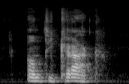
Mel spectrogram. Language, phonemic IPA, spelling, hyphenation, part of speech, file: Dutch, /ˌɑn.tiˈkraːk/, antikraak, an‧ti‧kraak, noun / adverb, Nl-antikraak.ogg
- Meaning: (noun) a form of temporary occupation in otherwise unoccupied premises to prevent squatting; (adverb) involving temporary occupation in otherwise unoccupied premises to prevent squatting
